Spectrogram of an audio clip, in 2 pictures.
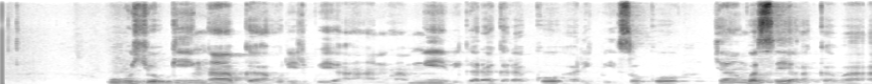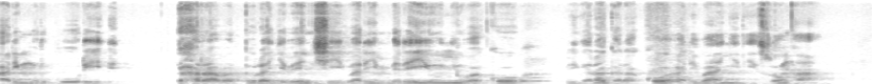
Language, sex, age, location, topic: Kinyarwanda, male, 25-35, Huye, agriculture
